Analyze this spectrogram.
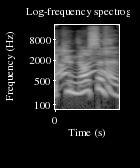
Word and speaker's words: Knossos: beautiful Greek Isles and we are in kosis yes right the kosis palace did I say that right yeah you said it right I was like hypnosis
